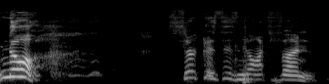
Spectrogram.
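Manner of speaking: put-on loud, slow, heavy thick Russian accent. Quoting a woman who questioned the speaker about doing circus, in a thick Russian accent. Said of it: "She has this thick Russian accent".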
